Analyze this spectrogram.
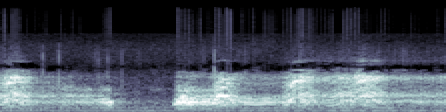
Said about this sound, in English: Shut that dog up.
